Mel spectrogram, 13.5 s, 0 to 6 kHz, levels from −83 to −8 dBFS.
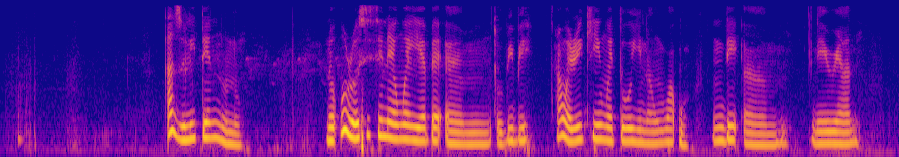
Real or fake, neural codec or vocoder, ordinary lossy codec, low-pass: real; none; MP3, 32 kbps; 5.4 kHz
